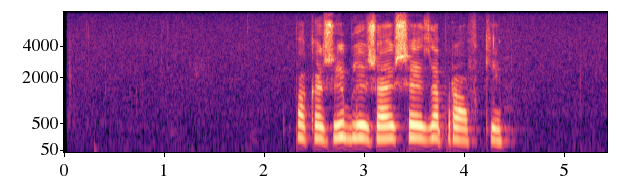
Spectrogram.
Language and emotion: Russian, neutral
